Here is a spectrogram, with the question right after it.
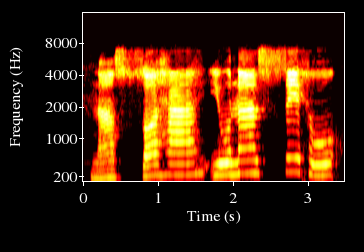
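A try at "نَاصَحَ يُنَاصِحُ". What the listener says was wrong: Enggak usah pakai lagu ini dulu ya sini, Bu. Ini lagu pesantren. Yuk lagunya gitu.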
